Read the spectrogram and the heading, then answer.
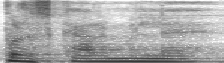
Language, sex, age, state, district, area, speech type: Maithili, male, 45-60, Bihar, Samastipur, rural, spontaneous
